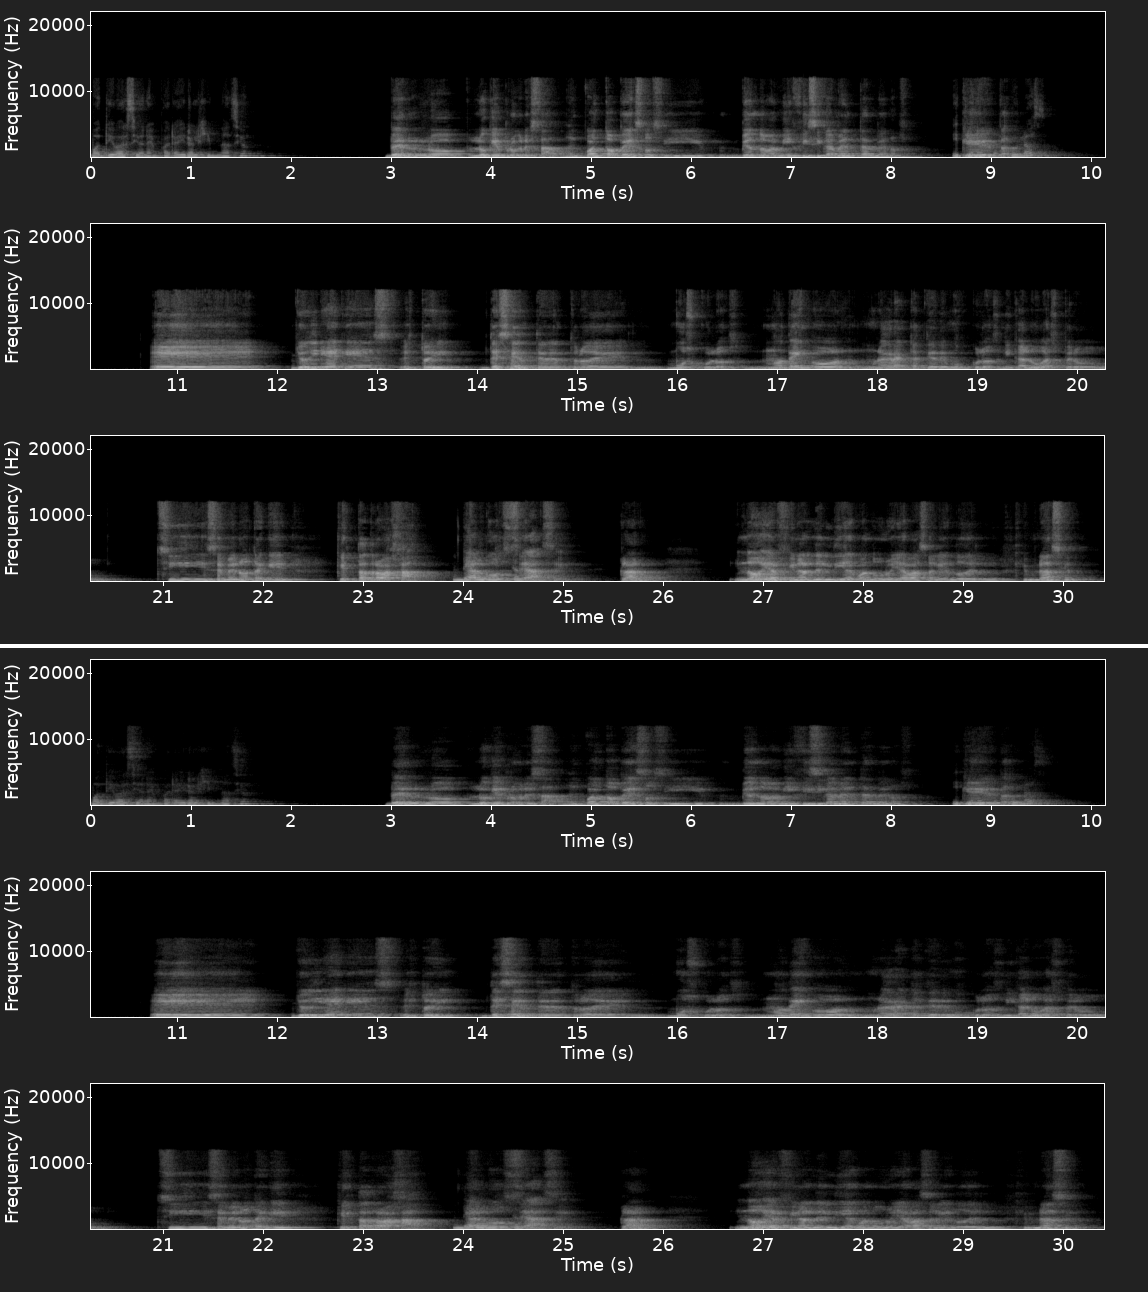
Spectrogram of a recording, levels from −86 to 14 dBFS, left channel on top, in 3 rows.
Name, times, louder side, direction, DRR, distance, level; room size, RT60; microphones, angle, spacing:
voice 1, 0.0-1.6 8.6-9.4 16.7-17.2 23.9-24.6, left 2 dB, 40° left, 9 dB, 0.4 m, -35 dB
voice 2, 2.9-8.1 8.7-9.2 10.7-11.8 12.1-20.4 20.9-22.4 22.7-23.6 24.0-25.0 25.6-25.9 26.7-30.1, left 2 dB, 85° left, 1 dB, 0.8 m, -30 dB
9.4 x 3.3 x 3.6 m, 0.89 s
head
